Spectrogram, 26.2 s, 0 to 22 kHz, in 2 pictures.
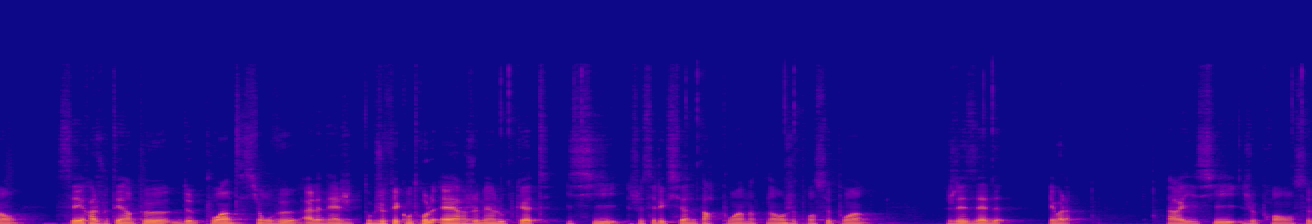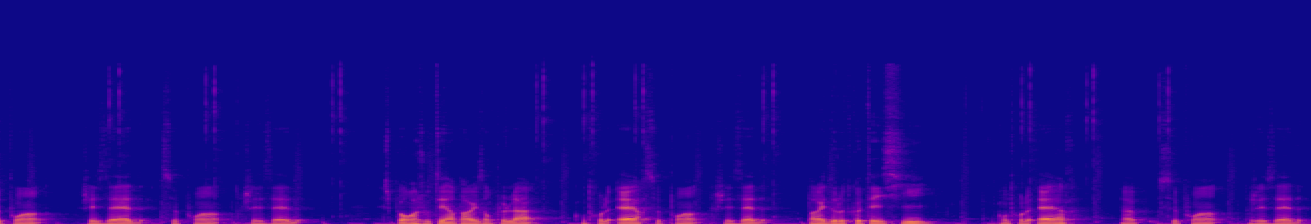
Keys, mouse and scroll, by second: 3.8 ctrl+r, 6.9 click, 7.9 click, 8.7 g, 10.9 middle click, 12.9 click, 13.9 g, 15.4 g, 18.0 ctrl+r, 19.4 click, 20.1 g, 21.2 Tab, 21.5 middle click, 22.9 ctrl+r, 24.7 click, 25.5 g.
